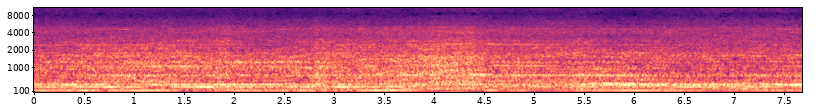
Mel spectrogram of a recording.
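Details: Hoover Turbo Power 2000 vacuum with original belt: steady motor roar with a thin constant high whistle on top; owner unsure if it's the bearings and is most concerned by the wind-down sound.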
